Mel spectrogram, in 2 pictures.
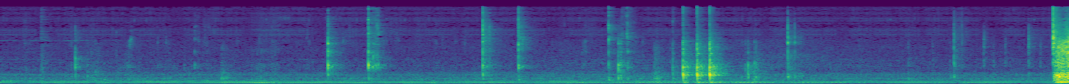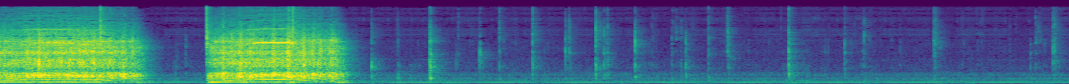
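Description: Kenstar Pulsar mixer grinder grinding soaked tur dal with spices into a coarse paste. It runs in two short pulses of about two seconds each, a second apart, each one rising in pitch as the motor spins up and falling as it slows. Scattered light clicks and taps come before and after the pulses.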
